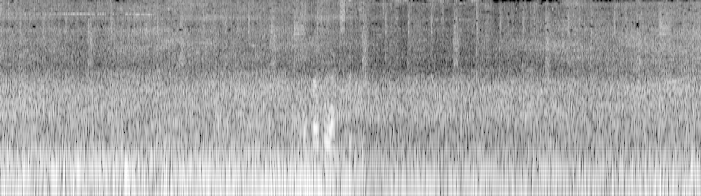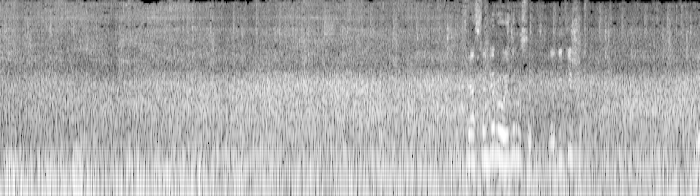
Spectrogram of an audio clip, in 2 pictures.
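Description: A middle-aged man talks casually close to the microphone.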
